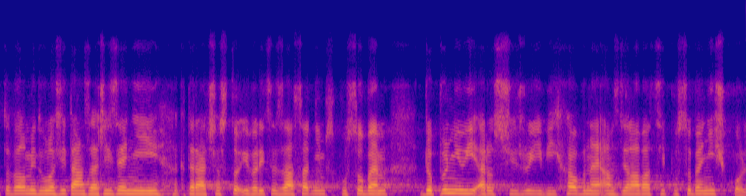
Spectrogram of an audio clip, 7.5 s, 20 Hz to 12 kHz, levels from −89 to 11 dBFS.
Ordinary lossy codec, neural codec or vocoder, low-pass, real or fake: Opus, 16 kbps; none; 7.2 kHz; real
